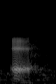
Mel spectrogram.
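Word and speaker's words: eh (η): It's actually eta, and it's pronounced eh, but previously was a h, he, he.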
